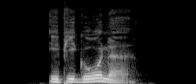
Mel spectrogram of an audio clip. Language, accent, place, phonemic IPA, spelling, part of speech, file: German, Germany, Berlin, /epiˈɡoːnə/, Epigone, noun, De-Epigone.ogg
- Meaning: 1. epigone (follower, disciple) 2. epigone (imitator of artist or style)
